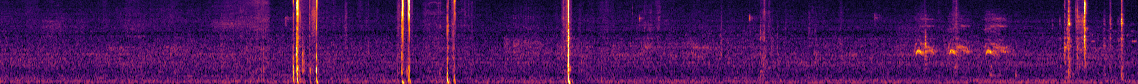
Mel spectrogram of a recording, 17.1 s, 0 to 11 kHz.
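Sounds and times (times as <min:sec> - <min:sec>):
sharp clicks or knocks: 0:04.4 - 0:04.8, 0:06.0 - 0:06.9, 0:08.4 - 0:08.7.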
